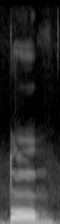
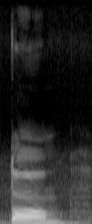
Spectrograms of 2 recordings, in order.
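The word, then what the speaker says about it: Том: তখন এটার উচ্চারণ হবে তম, তম। কিন্তু এটাই যখন বাংলাতে বলবো তখন এটার উচ্চারণ হবে টম। ওকে, টম টম। কিন্তু রাশিয়ান ভাষায় উচ্চারণ করতে গেলে এটার উচ্চারণ হবে তম।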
